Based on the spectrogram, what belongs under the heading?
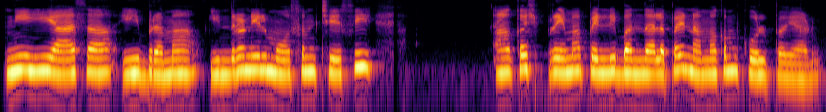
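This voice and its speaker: A woman reading the lines of an elderly father-in-law who questions gently and skeptically. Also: on the high side, steady tone, takes it slowly, smooth. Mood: gentle.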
